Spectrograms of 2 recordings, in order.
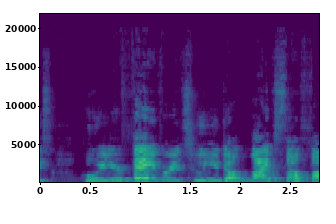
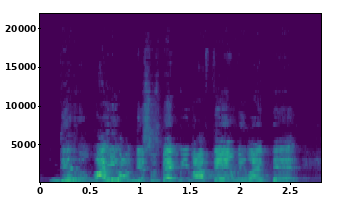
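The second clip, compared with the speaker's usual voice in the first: indignant, angry, pissed-off outburst; 2 semitones higher than usual. Retelling a scene where someone stands up angry: imitating Jen pissed off. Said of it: "Jen gets up pissed off".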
